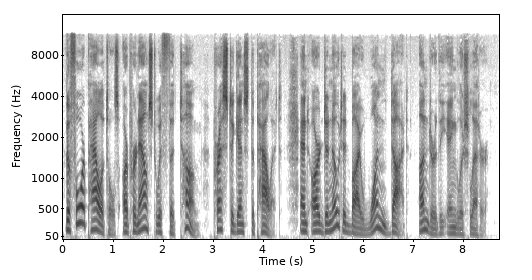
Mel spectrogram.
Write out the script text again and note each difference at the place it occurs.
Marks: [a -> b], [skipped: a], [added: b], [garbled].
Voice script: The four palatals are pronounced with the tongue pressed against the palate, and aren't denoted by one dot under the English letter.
The four palatals are pronounced with the tongue pressed against the palate, and [aren't -> are] denoted by one dot under the English letter.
